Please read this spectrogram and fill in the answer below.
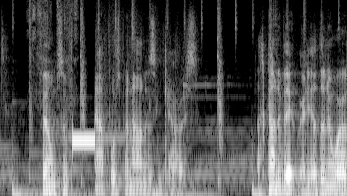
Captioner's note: beep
